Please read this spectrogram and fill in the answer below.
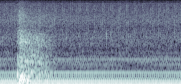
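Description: Faint steady electrical mains hum on the track, with a brief faint noise about a quarter second in.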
